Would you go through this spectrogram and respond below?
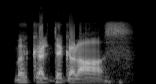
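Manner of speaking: put-on Belgian accent. Playing a game with a friend, he reacts in a put-on Belgian accent. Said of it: "pourquoi tu prends l'accent belge quand tu dis ça".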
